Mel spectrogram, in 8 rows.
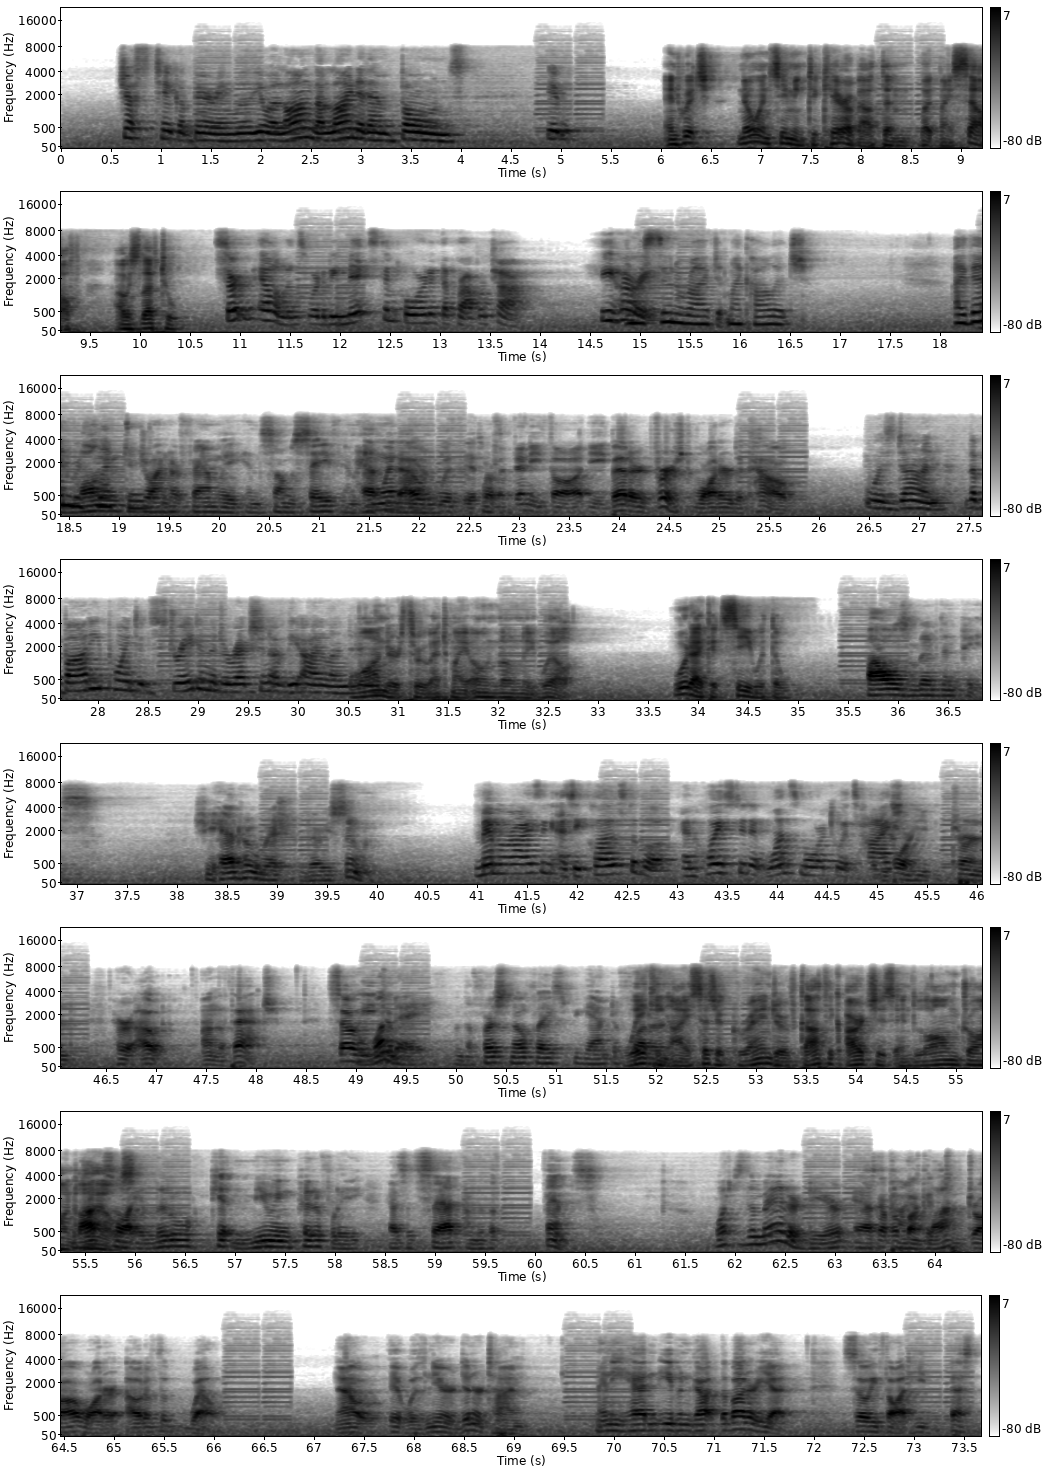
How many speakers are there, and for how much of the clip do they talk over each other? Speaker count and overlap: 6, about 9%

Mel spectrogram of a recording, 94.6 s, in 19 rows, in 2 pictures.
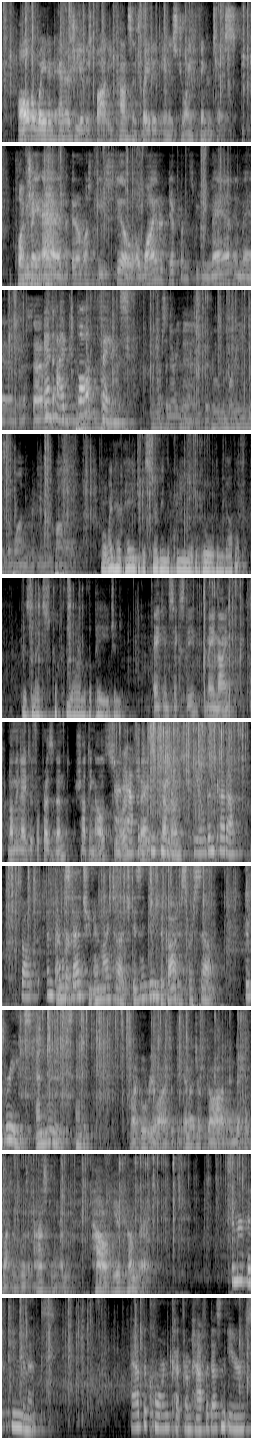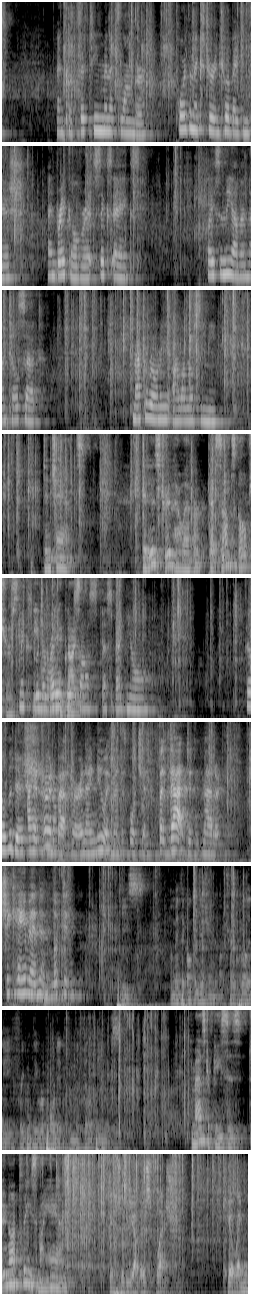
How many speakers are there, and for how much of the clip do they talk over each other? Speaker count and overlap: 9, about 7%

